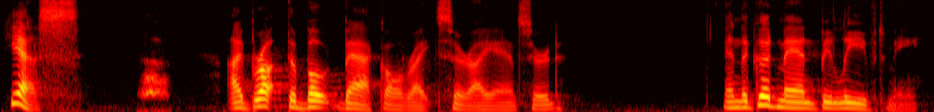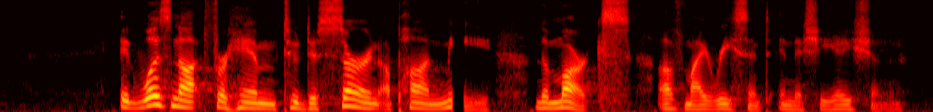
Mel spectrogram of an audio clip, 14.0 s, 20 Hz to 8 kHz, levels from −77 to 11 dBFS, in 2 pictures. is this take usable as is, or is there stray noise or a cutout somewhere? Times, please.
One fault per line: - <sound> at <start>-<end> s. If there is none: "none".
- bark at 1.0-1.3 s
- dropout at 10.4-10.5 s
